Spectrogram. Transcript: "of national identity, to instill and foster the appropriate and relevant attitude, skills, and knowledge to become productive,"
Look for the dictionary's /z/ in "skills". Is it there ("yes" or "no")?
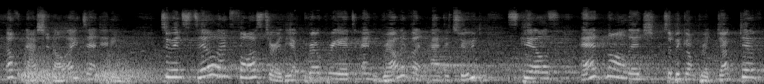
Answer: yes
